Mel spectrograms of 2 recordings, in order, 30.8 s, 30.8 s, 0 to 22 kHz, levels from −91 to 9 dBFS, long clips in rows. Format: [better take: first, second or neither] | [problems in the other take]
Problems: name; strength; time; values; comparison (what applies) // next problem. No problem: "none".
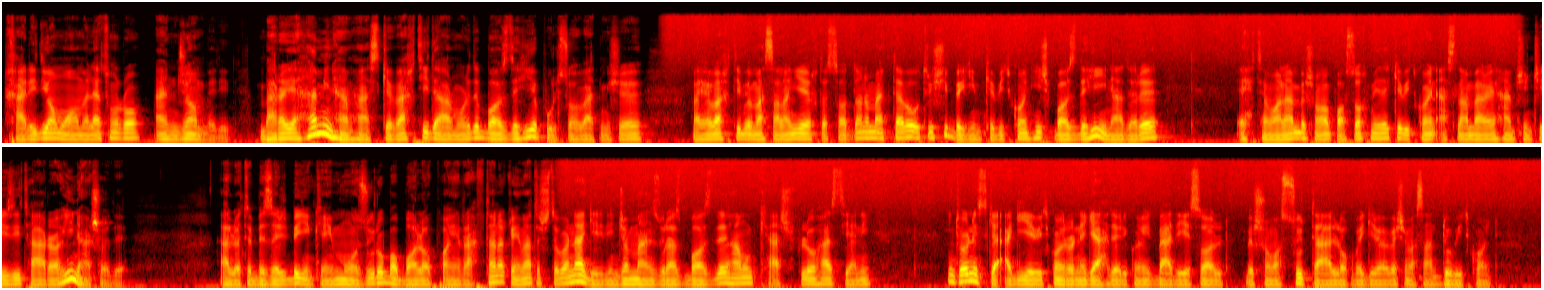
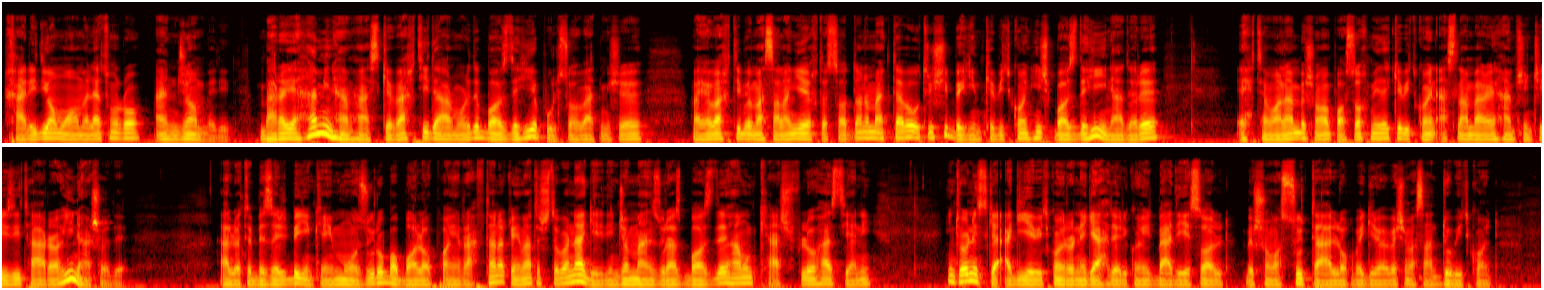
second | hiss; noticeable; from 6.5 to 15 s and from 21 s on; 10 dB below the speech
